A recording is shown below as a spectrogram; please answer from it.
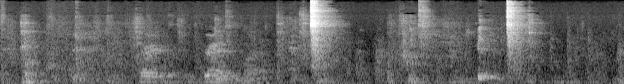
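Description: Faint, indistinct talking, with two short hissing sounds about three and five seconds in.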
